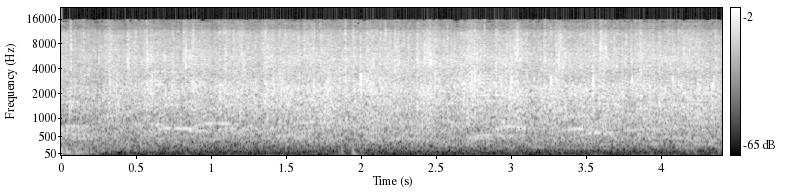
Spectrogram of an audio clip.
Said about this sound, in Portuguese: Vamos aplaudir, vamos aplaudir. Aplaude, aplaude, porque aconteceu o maior milagre da terra.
